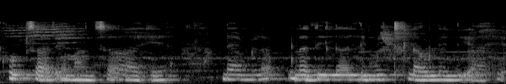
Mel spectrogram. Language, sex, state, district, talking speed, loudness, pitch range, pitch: Marathi, female, Maharashtra, Dhule, 105 wpm, -27 LUFS, 205-220 Hz, 215 Hz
